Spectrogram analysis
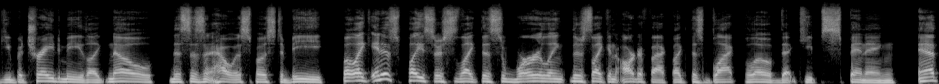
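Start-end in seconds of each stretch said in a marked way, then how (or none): none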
